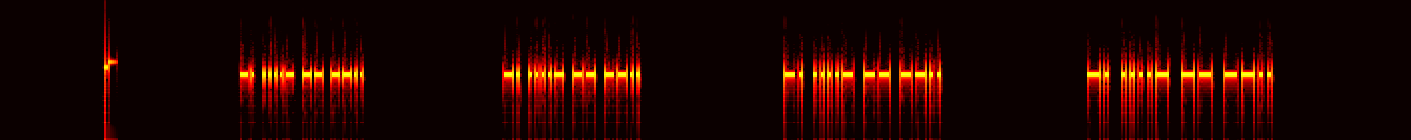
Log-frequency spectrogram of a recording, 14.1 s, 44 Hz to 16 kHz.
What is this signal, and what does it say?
Morse code, heard as a keyed tone, about 34 wpm, 700 Hz. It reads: N4MZ N4MZ N4MZ N4MZ
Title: Speed Racing - USA 1x2 Call Signs 28wpm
